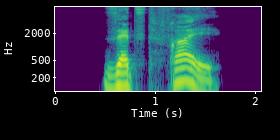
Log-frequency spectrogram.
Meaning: inflection of freisetzen: 1. second-person singular/plural present 2. third-person singular present 3. plural imperative
- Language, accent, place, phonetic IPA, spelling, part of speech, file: German, Germany, Berlin, [ˌzɛt͡st ˈfʁaɪ̯], setzt frei, verb, De-setzt frei.ogg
